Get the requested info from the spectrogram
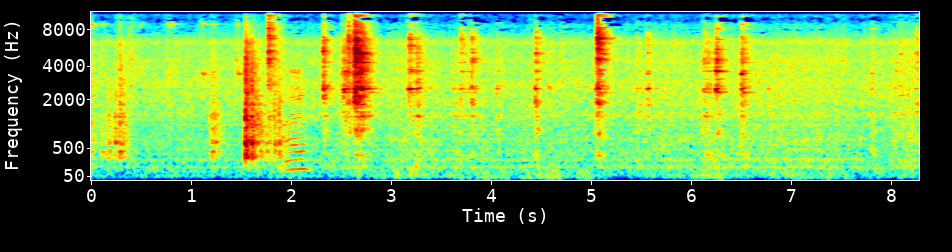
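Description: Steel bolts and brackets clinking and tapping as 3/8 bolts are worked through an axle bracket by hand: scattered light metal clinks, with a louder ringing clink about a second and a half in.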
